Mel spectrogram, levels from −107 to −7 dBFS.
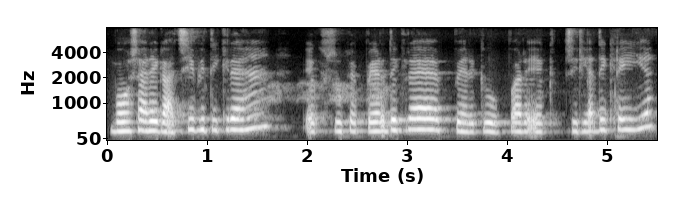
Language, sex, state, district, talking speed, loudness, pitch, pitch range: Hindi, female, Bihar, West Champaran, 230 wpm, -16 LUFS, 255 Hz, 240-285 Hz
